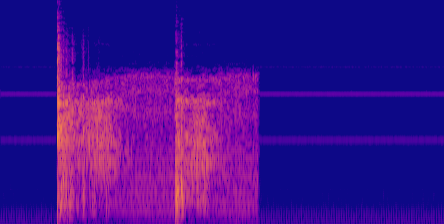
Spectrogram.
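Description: Spacewalk radio channel keying open with a sharp click and carrying a steady buzzing hum with no words, with a second click partway through. It cuts off abruptly after about two seconds.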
